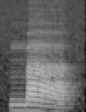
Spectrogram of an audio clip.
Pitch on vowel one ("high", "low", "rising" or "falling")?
falling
